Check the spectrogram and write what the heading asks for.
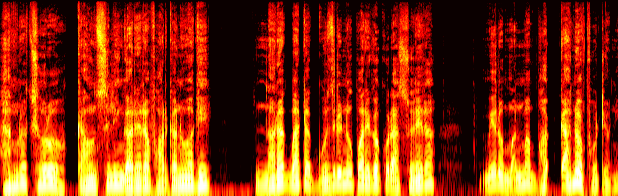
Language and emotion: Nepali, sad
